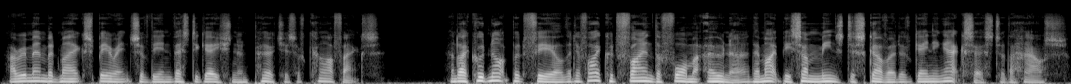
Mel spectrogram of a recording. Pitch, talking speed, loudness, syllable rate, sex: 125 Hz, 205 wpm, -18 LUFS, 6.1 syllables/s, male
